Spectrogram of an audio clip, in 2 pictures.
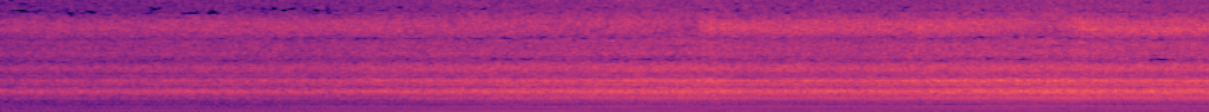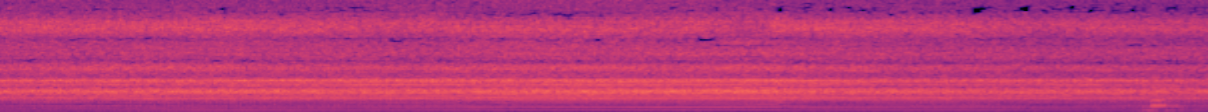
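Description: Manual transmission car accelerating aggressively after a downshift: a loud engine whose pitch climbs steadily over several seconds, with brief dips at gear changes before rising again, heard up close without any talking.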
